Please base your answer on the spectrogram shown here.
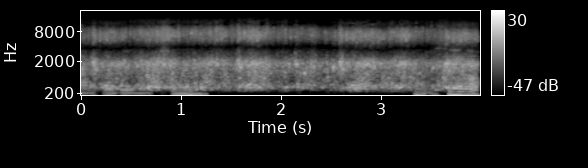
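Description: A character wades into and moves through shallow water in the game Dark and Light, with steady splashing and trickling that runs throughout, a voice briefly heard at the start and end.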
